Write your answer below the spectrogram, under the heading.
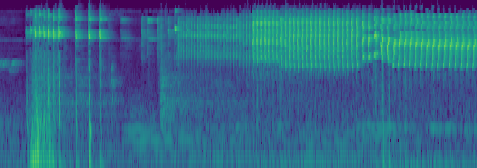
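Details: Ngekek of a fighter lovebird calling out an opponent, a recording meant for training other lovebirds: several scattered high chirps, then a dense, very high-pitched rattling chatter that grows louder and continues unbroken to the end.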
